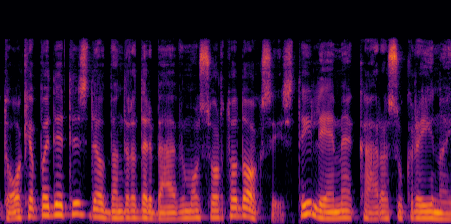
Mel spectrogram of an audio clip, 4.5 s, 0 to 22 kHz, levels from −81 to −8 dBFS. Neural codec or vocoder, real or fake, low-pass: none; real; 10.8 kHz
